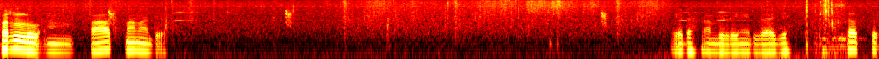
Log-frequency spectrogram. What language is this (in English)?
Indonesian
